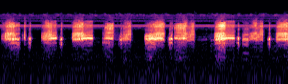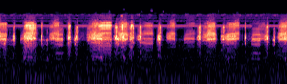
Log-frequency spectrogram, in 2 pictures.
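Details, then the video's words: Frogs croaking in a chorus by the waterside, short rattling croaks in quick bursts from several callers, mid-pitched and grating, steady band of higher ringing tones beneath. "Relax to the Sound of Croaking Frogs"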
